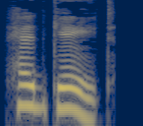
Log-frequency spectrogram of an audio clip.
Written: headgate

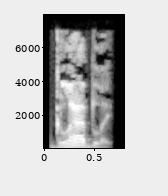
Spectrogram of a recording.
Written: gladly

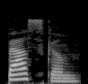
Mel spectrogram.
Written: bascom

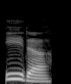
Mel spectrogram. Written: eda

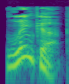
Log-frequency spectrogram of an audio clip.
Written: linkup

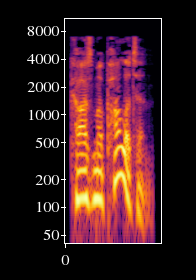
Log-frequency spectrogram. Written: cosmopolitan

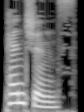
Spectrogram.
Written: pensions

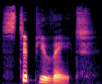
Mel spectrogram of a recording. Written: stipulate

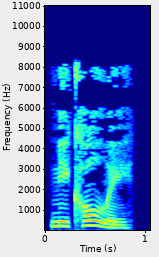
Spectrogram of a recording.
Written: niccoli

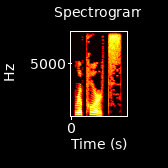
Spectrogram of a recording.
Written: reports

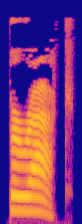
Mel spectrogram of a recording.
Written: barrak

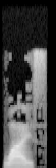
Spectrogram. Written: whys

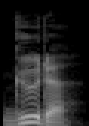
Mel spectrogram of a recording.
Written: gouda

